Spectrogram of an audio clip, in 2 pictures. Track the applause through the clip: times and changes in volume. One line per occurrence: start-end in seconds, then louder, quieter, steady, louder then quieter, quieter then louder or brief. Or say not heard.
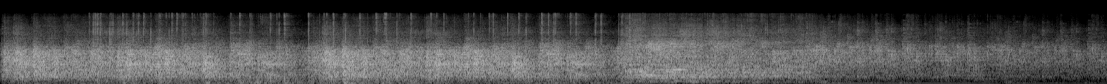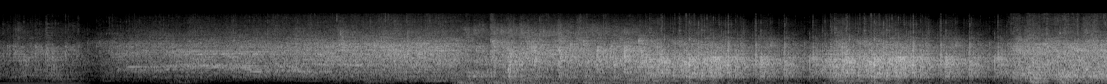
0.0-22.1 quieter then louder.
